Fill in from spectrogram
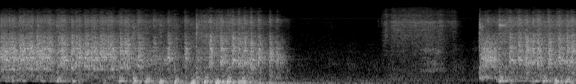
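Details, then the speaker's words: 1978 Honda Goldwing, 45 years old and sitting idle for years, first start attempt with choke out on starting fluid and a weak battery: the engine catches and runs rough for a few seconds, dies, coughs, then bursts back, firing only on the fluid. "oh there we go it fires it runs it's running i killed it with starter fluid"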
